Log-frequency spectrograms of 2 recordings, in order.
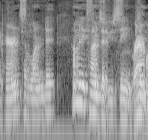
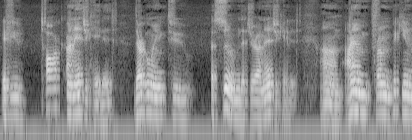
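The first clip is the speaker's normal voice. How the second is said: ordinary talk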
